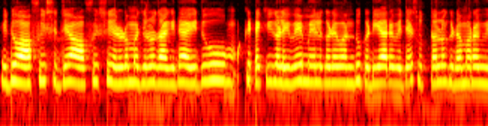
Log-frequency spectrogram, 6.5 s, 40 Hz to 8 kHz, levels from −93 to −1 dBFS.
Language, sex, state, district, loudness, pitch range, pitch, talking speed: Kannada, female, Karnataka, Bidar, -18 LUFS, 240-255 Hz, 245 Hz, 145 wpm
